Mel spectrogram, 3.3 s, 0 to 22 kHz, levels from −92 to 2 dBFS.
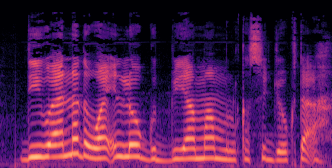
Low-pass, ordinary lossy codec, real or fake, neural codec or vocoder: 19.8 kHz; MP3, 64 kbps; real; none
